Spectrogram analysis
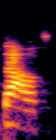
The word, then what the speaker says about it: doubt: We have doubt. The being doubt is silent.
